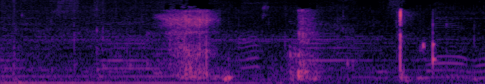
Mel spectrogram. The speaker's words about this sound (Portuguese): Eu estava mastigando umas delícias que eu recebi aqui, que eu já sei que tu recebeu aí, né,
